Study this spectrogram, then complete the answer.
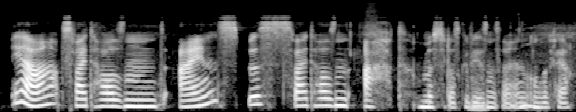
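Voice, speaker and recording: With hardly any pauses, a woman of fairly high pitch speaks at a very slow pace and with lively intonation. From NRW, Münsterland (Selm). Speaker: travel company managing director. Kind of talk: casual interview. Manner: halting, many fillers.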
